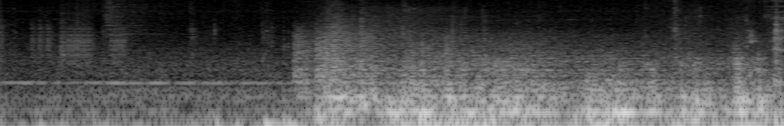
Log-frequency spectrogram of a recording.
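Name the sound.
thunderstorm outside a cave in the video game Skyrim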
